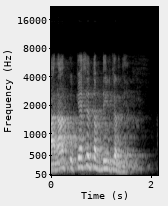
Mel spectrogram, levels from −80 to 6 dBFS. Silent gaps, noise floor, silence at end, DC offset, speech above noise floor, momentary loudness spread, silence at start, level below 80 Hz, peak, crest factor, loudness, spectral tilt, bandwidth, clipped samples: none; -37 dBFS; 0.35 s; under 0.1%; 23 dB; 14 LU; 0 s; -68 dBFS; 0 dBFS; 14 dB; -15 LUFS; -6.5 dB/octave; 7.2 kHz; under 0.1%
